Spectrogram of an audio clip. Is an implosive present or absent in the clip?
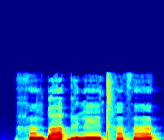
present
